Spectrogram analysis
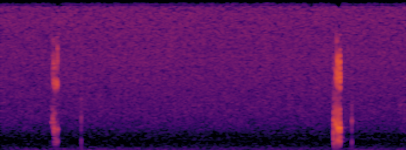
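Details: Baby before sleep with two brief, sharp catching sounds about three seconds apart, each followed by a soft click: hiccups.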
